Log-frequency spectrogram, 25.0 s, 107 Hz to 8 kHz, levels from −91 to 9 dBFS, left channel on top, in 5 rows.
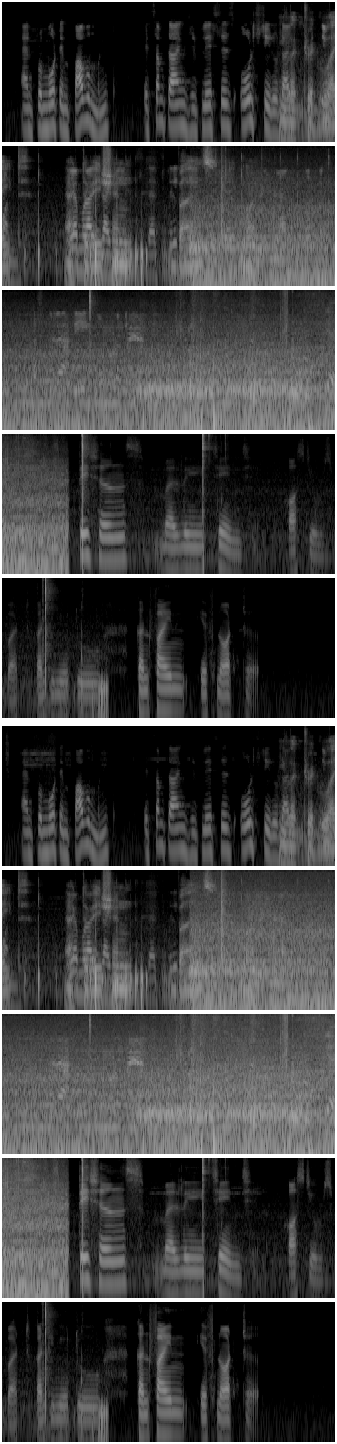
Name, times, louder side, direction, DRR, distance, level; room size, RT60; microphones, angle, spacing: voice 1, 0.3-1.6 2.1-5.3 5.9-9.8 10.4-12.4, left 3 dB, 60° left, 1.4 m, -49 dB
sound 1, 4.1-10.2 11.3-11.5 13.4-13.5 16.2-16.3 18.0-18.4 20.6-21.6, left 1 dB, 5° left, 0.5 m, -40 dB
sound 2, 7.8-16.0, right 3 dB, 40° right, 0.9 m, -33 dB
voice 2, 14.7-18.7 19.3-20.2 20.5-23.8, right 3 dB, 85° right, 4.0 m, -46 dB
head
